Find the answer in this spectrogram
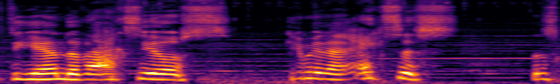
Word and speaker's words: Axios: head of the pumpkins I actually do know how to say it now it's Axios I didn't really know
